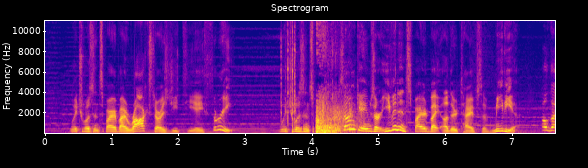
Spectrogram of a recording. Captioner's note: gunshot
